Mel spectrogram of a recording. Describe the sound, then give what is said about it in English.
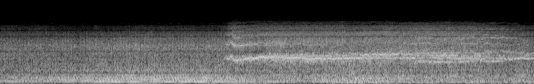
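Small roadster driving fast and skidding: a steady roar of engine and road noise, joined partway through by a loud, sustained high tire squeal that lasts to the end. “John decides to evade the cavalcade and flags down a kid driving a little roadster, and the fun begins.”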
